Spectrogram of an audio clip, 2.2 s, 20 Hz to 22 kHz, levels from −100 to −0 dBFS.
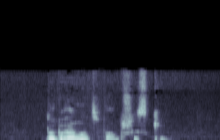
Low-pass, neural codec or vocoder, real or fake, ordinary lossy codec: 10.8 kHz; autoencoder, 48 kHz, 128 numbers a frame, DAC-VAE, trained on Japanese speech; fake; MP3, 64 kbps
